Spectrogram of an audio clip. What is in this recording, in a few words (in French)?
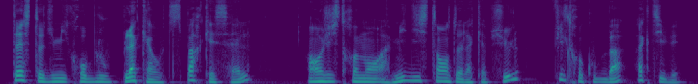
Voix Filtre bas active Mi distance; SparkSL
